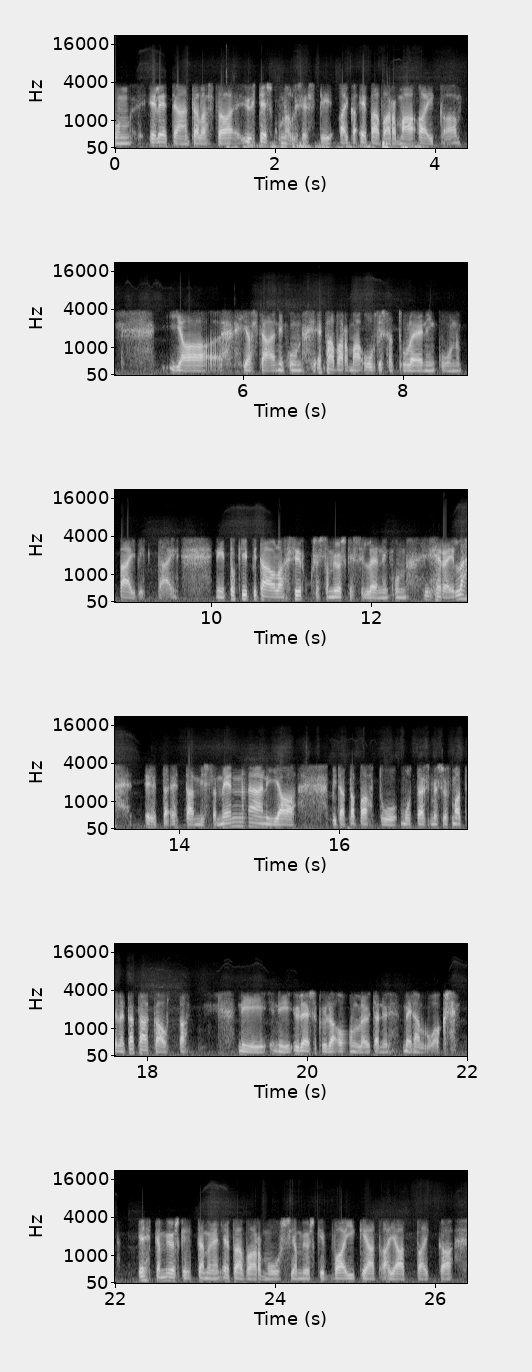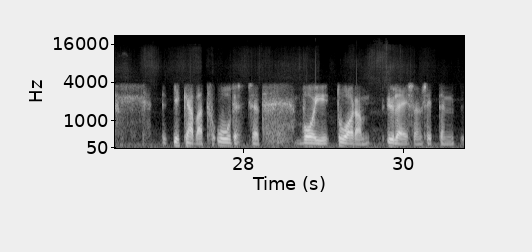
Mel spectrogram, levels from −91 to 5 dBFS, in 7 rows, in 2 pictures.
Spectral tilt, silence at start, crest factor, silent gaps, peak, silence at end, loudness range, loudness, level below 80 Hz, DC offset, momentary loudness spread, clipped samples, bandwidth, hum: -6.5 dB/octave; 0 s; 18 dB; none; 0 dBFS; 0 s; 2 LU; -18 LUFS; -38 dBFS; under 0.1%; 9 LU; under 0.1%; 12.5 kHz; none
